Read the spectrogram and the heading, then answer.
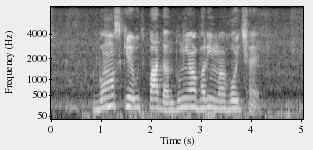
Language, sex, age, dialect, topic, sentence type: Maithili, male, 51-55, Angika, agriculture, statement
